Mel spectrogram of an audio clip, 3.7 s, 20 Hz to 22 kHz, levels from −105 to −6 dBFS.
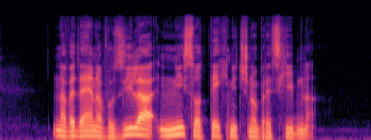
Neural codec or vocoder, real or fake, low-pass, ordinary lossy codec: none; real; 14.4 kHz; none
